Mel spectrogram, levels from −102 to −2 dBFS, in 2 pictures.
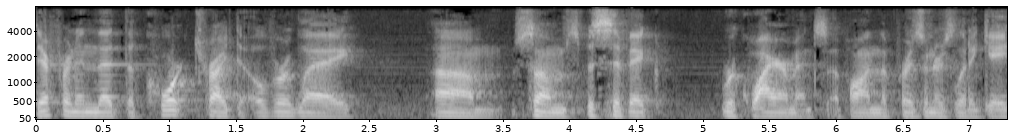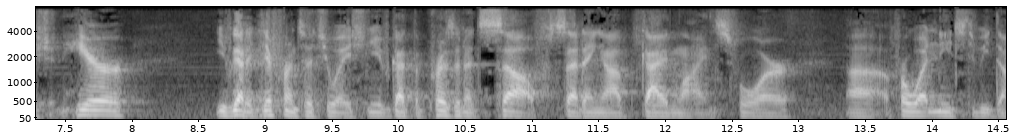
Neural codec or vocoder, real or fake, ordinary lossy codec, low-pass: none; real; AAC, 32 kbps; 7.2 kHz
